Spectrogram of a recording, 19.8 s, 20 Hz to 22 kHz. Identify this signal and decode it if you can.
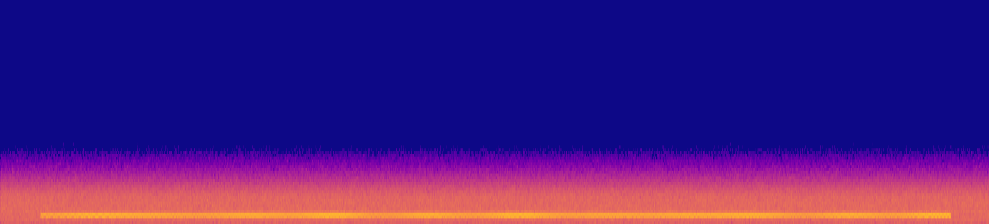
NAVTEX (SITOR-B), 100 baud, 170 Hz shift, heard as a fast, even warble, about 1000 Hz centre, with radio static and fading. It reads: 69809 19569 93300 34200 09637 30652 83341 07251 83570 23511 04526 61322 42243 19896 19117 74412 79014 96271 89949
